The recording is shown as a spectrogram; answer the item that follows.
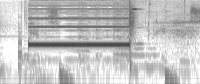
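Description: Steady single-pitch test-tone beep of the kind played with a TV colour-bars test pattern. It lasts about a second and cuts off sharply.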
